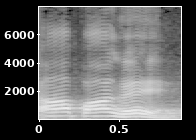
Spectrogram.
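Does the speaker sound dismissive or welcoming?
dismissive. It is said in a cool, grudging tone. The guest has come, so they may as well sit. "چلو آ گئے ہو تو بیٹھ جاؤ"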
